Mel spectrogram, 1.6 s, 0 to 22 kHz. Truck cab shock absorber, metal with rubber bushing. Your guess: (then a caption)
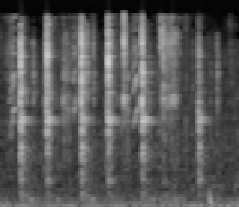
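Loose. The loose cab shock absorber on a Volvo FH 460 truck, metal with a rubber bushing, is moved by hand and gives a series of sharp, bright metallic clinks with a faint ringing tone near 2 kHz over a low rumble. The bolt is still in place, but the bushing where the absorber mounts has failed, so it rattles.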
